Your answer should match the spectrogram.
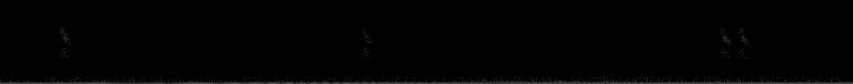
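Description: Faint birds chirping outdoors: a handful of brief high calls scattered through, over a low steady hum.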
